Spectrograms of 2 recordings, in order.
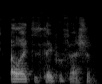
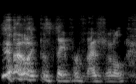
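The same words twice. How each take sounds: First: Low, soft deadpan repeat; deadpan the line as a joke; mock serious. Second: Said through a laugh, joking. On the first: Repeating the line to viewers, mock serious deadpan. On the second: Real, not acted. Joking to viewers while smoking, laughing. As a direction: chuckle through it.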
